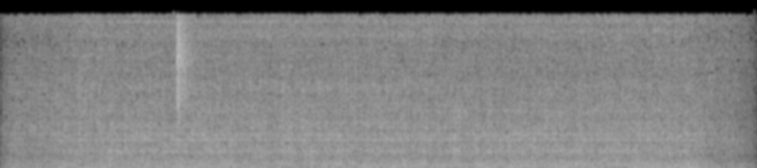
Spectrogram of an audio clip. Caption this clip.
This is a noise caused by the motor of a water machine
